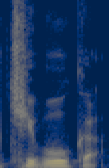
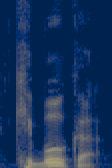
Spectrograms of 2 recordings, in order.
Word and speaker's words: Kibuka: when I moved to America, the Americans will call you Kibuka. So Buka, here, yeah. yeah, hearing that all the time, you start pronouncing your name Kibuka because you want them to understand it. So when I say Chibuka, like they're confused and they're pretty like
